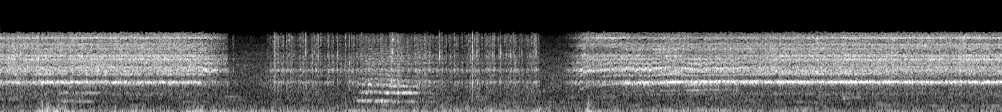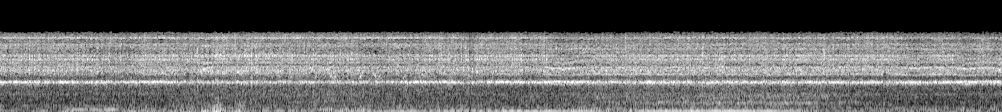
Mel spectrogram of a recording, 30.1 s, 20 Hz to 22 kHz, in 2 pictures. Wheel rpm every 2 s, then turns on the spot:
140, 90, 30, 30, 80, 140, 150, 150, 140, 140, 150, 150, 140, 140, 140.
4-8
